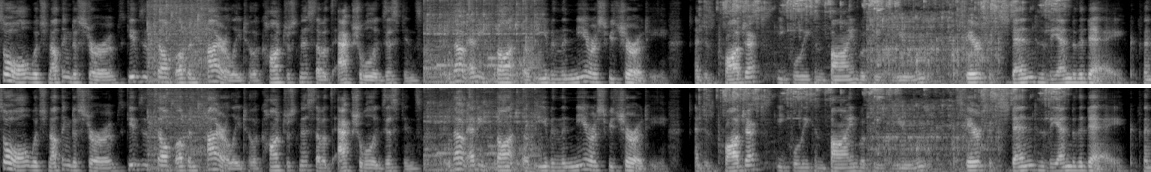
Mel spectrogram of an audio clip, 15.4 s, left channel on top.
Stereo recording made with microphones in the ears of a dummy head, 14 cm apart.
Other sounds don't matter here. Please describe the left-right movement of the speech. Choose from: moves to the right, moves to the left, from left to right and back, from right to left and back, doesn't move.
doesn't move.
